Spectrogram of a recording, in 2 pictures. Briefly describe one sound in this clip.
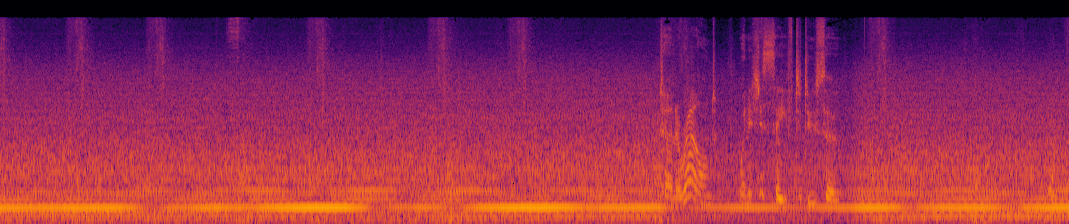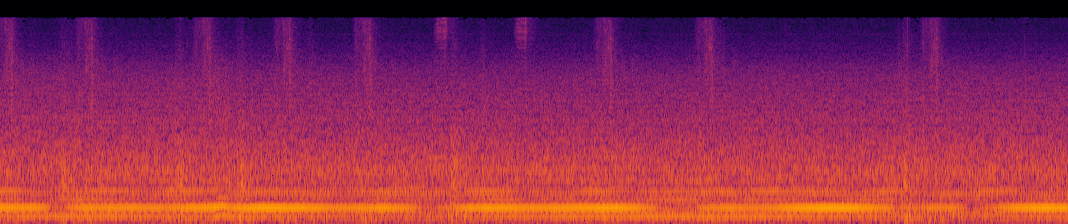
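A sports car's engine roars steadily at high speed.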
